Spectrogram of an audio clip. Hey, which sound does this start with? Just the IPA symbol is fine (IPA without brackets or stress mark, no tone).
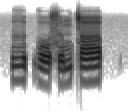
ɣ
